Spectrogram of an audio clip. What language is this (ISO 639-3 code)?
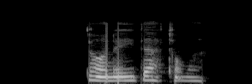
fas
